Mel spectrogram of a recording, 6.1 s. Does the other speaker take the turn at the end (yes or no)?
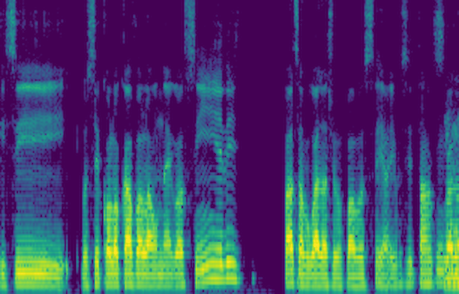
yes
